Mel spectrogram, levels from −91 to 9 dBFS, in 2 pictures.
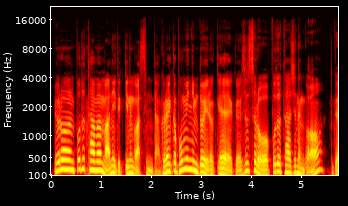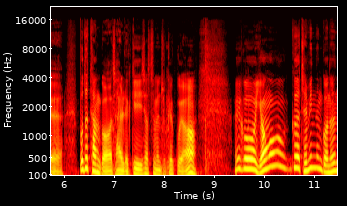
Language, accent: Korean, native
